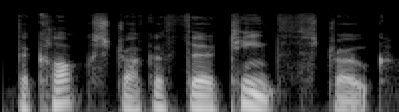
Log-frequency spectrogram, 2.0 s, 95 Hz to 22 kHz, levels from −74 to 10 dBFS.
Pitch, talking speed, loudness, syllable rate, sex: 100 Hz, 180 wpm, -18 LUFS, 4.4 syllables/s, male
